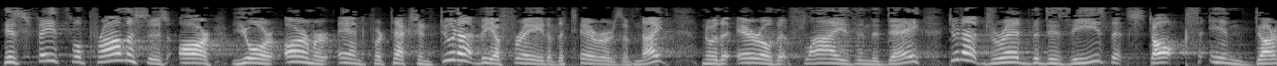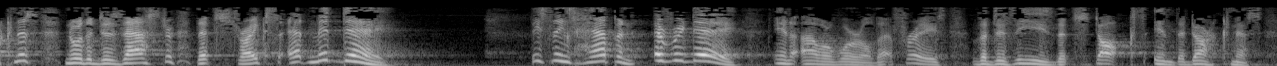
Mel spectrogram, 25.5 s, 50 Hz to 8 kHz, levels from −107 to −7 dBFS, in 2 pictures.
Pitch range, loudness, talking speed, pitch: 155-235 Hz, -34 LUFS, 135 wpm, 185 Hz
